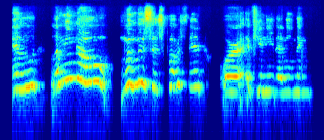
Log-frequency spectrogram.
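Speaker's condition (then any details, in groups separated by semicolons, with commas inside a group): Cerebral palsy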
